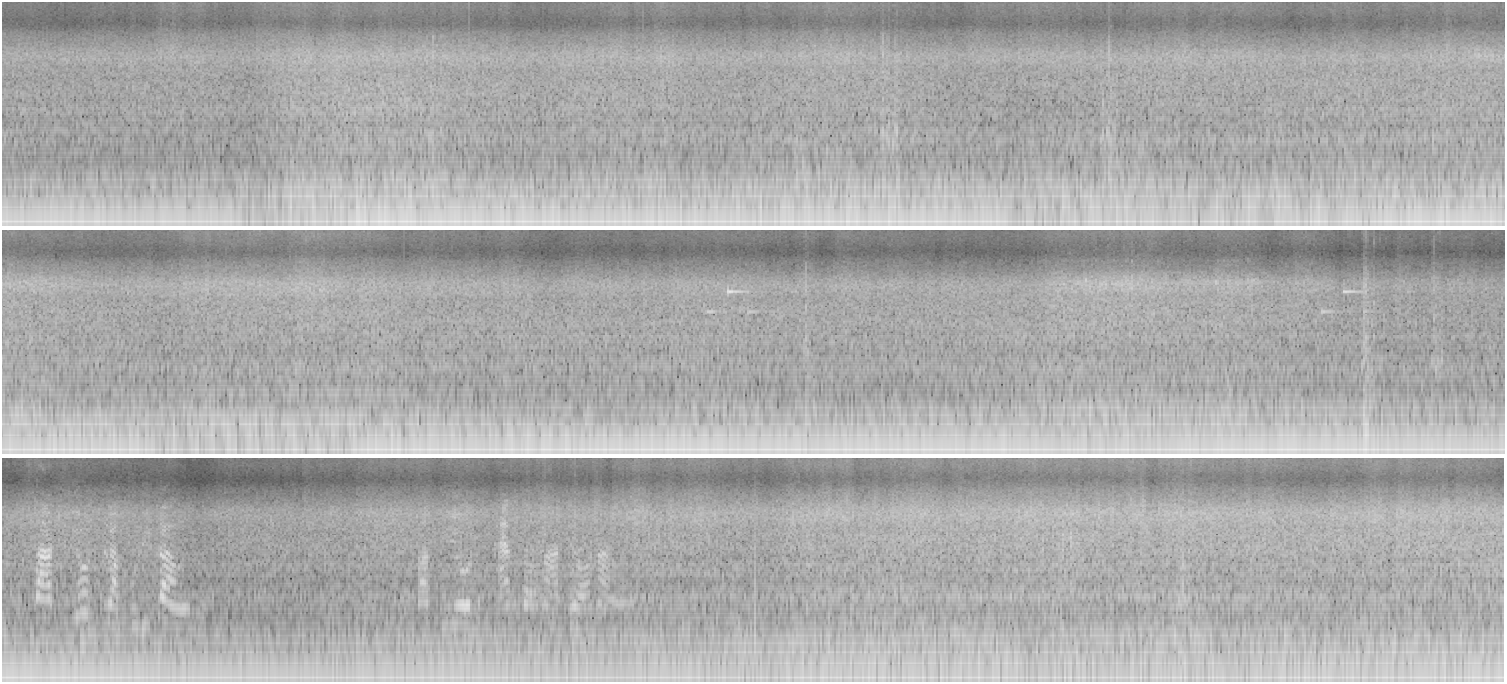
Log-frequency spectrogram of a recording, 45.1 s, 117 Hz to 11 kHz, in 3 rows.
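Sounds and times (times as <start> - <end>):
heavy rain: 0.0 - 33.2
constant low hum: 0.0 - 45.0
strong wind: 0.0 - 45.0.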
